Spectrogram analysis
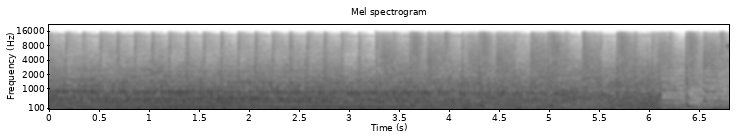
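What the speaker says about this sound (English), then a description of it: "I'm sure these people wouldn't be too happy with a helicopter flying over their house" Steady, loud rotor and turbine drone of an H145 helicopter in flight in Microsoft Flight Simulator 2020, over Boston on an air ambulance mission, with a rhythmic blade chop running continuously and no talk.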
